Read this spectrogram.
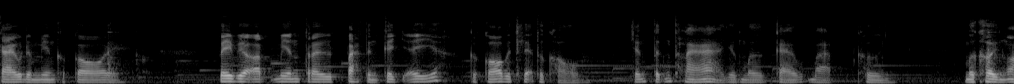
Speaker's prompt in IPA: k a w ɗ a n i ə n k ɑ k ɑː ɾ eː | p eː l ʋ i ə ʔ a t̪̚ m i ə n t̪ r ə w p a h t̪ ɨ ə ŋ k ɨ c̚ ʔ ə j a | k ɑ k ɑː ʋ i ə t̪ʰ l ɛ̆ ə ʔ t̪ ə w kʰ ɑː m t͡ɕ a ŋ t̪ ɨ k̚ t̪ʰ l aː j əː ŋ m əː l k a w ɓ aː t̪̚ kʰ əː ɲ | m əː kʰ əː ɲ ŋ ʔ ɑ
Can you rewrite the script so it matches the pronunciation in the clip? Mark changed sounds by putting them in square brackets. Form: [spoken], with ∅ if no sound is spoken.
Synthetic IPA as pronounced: k a w ɗ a [m] i ə n k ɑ k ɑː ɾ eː | p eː l ʋ i ə ʔ [ɑ] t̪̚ m i ə n t̪ r ə w p a h t̪ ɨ ə ŋ k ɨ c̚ ʔ ə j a | k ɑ k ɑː ʋ i ə t̪ʰ l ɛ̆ ə ʔ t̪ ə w kʰ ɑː m t͡ɕ [ə] ŋ t̪ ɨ k̚ t̪ʰ l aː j əː ŋ m əː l k a w ɓ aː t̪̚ kʰ əː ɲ | m əː kʰ əː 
